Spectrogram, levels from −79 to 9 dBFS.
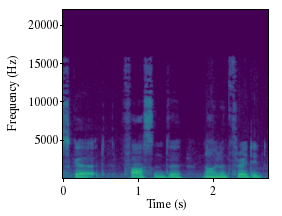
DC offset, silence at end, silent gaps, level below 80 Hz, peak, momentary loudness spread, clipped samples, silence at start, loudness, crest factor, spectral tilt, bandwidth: under 0.1%; 0 s; none; -56 dBFS; -8 dBFS; 8 LU; under 0.1%; 0 s; -24 LUFS; 16 dB; -6.5 dB/octave; 16 kHz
